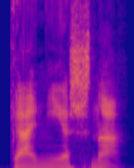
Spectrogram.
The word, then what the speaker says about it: Конечно: Конечно, of course, pronounced with a sh sound.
